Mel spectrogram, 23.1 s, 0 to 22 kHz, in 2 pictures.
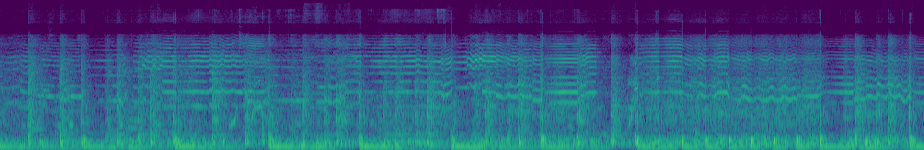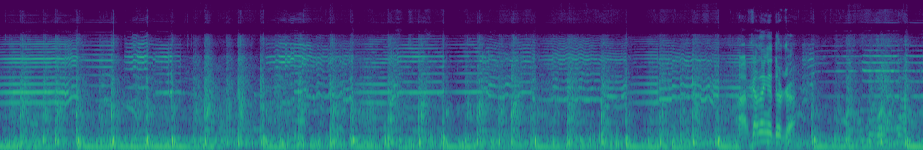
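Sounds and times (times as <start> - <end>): double-reed pipe melody: 0.0 - 23.0
heavy drum beats: 0.0 - 23.0.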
